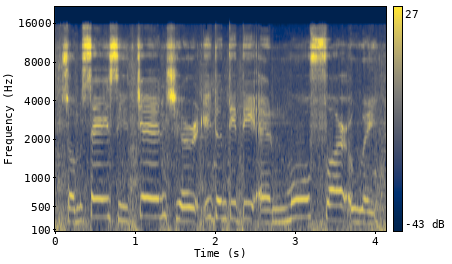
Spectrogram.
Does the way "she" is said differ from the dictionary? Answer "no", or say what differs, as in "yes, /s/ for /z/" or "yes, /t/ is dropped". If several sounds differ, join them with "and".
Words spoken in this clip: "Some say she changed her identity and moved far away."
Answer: yes, /s/ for /ʃ/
